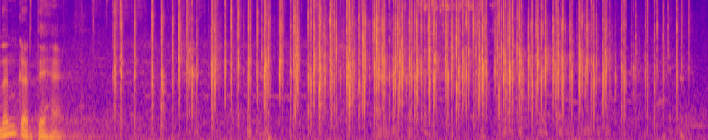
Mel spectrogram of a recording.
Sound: applause

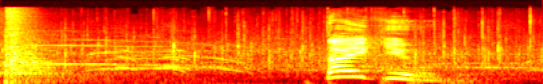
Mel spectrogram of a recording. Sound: audience cheering

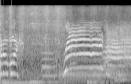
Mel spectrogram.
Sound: whimpers

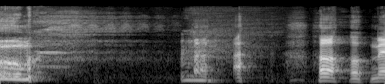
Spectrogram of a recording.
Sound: giggling

